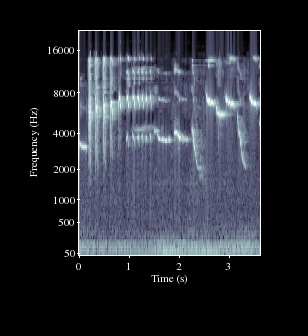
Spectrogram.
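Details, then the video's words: Tledekan, a cage-bird training master song: rapid series of high thin chirps, then sharp whistled notes sliding downward and short clear whistles, with a steady low hum underneath. "MASTERAN SUARA BURUNG TLEDEKAN PALING AMPUH"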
